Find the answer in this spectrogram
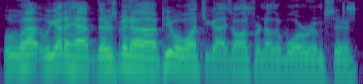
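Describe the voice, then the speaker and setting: A man hosting a podcast in casual chat, talking in halting, restarting phrases. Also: medium pitch, flat delivery, clear, resonant tone. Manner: rambling, halting, with frequent restarts. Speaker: podcast host.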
